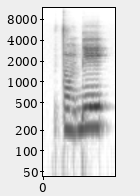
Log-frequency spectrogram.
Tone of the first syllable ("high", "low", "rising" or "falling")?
low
